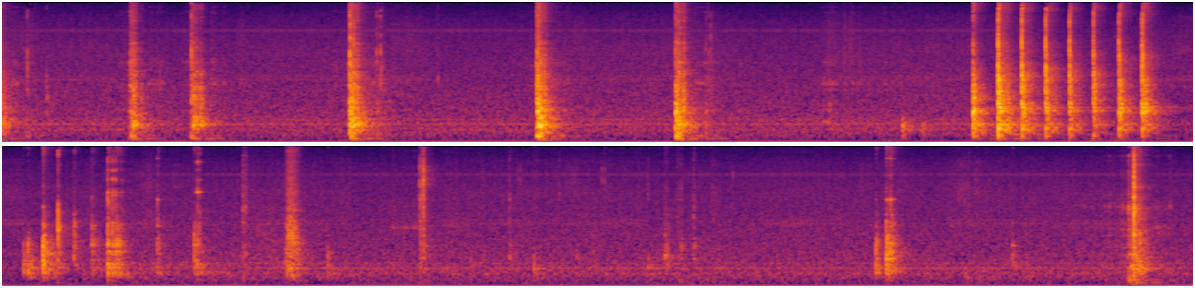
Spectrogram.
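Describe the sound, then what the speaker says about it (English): A small fishtail chisel cleans out wooden dovetails for a veneered desk, giving sharp isolated taps and scrapes spaced apart with a quick run of rapid clicks midway, close up in a quiet workshop with no talk. "I find a little fishtail chisel works best for cleaning out"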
